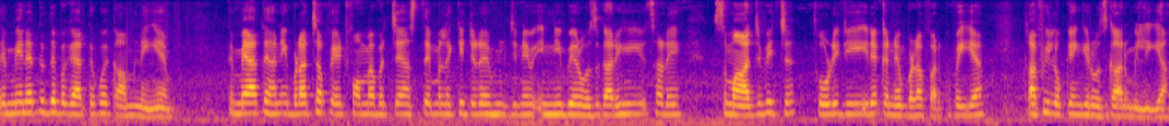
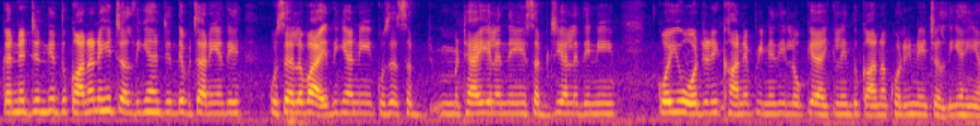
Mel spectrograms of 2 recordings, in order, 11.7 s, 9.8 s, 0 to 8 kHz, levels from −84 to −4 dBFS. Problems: none marked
